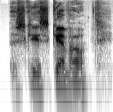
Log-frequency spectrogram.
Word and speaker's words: Skevo: Keep, yeah, I would remember Skevo. What are you saying? Spell that's it.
